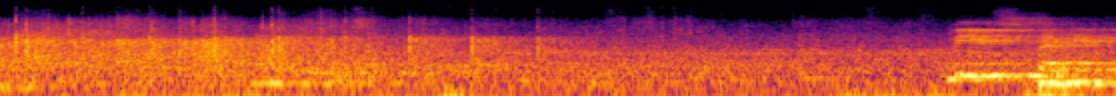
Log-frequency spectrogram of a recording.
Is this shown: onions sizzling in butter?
no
